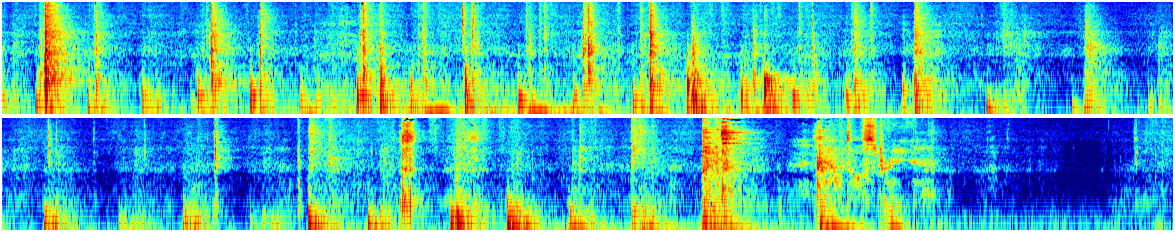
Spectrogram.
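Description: Footsteps on wooden stairs and floors at a walking pace: a run of short, hollow knocks and thunks that tails off near the end.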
